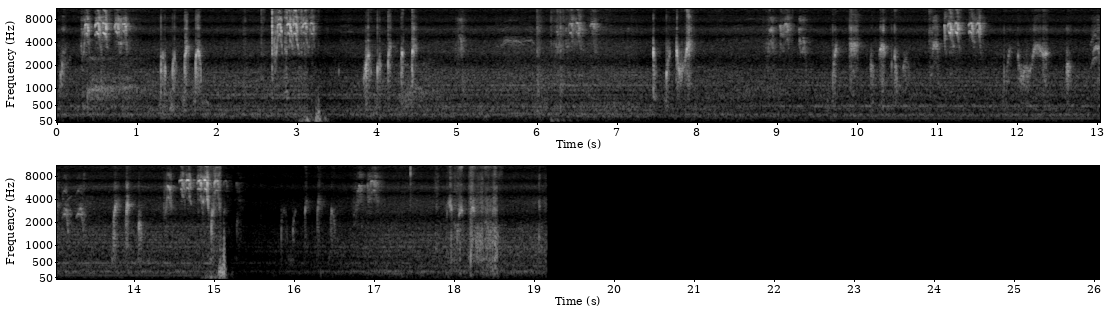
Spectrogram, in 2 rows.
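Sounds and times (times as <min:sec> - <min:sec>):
robin chirping: 0:00.0 - 0:01.9, 0:02.7 - 0:08.0, 0:08.8 - 0:17.2
steady background hum: 0:00.0 - 0:19.2.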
